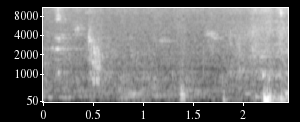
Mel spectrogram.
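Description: Near silence: room tone in a hall, with a few faint short clicks and knocks.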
